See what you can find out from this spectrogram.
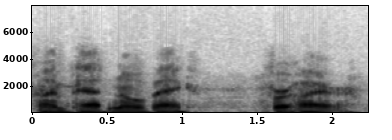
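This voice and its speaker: An American man playing a cynical, wisecracking hardboiled waterfront detective in an old radio drama, with a deadpan, sardonic delivery. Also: a bass voice, slow, heavy background noise, heavily acted. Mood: wry, world-weary. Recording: muffled old radio broadcast recording.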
